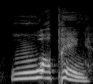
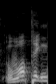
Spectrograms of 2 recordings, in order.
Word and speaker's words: whopping: Whopping. Whopping with a silent H, WHOPPING, meaning huge, massive, enormous.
